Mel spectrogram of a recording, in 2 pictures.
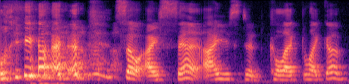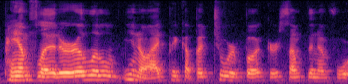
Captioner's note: laughter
